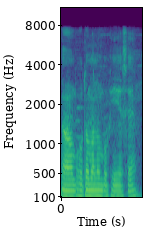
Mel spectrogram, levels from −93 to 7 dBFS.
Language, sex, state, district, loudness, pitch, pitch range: Assamese, male, Assam, Hailakandi, -19 LUFS, 100 Hz, 100-105 Hz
